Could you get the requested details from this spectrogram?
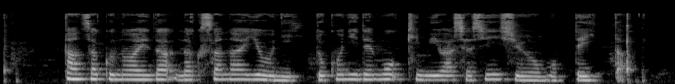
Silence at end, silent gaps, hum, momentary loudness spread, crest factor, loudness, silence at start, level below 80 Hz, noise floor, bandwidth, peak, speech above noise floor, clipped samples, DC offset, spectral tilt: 0.3 s; none; none; 7 LU; 18 dB; -23 LUFS; 0.05 s; -62 dBFS; -51 dBFS; 11.5 kHz; -6 dBFS; 28 dB; under 0.1%; under 0.1%; -4.5 dB/octave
